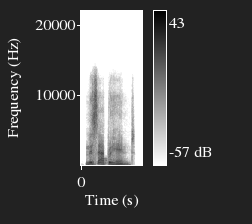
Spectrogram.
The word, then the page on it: misapprehend: Indian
